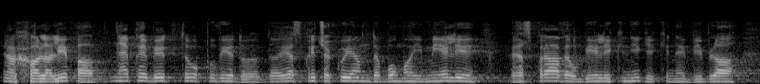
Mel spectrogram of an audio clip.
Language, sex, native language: Slovenian, male, Slovenian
